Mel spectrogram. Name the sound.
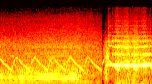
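police car siren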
